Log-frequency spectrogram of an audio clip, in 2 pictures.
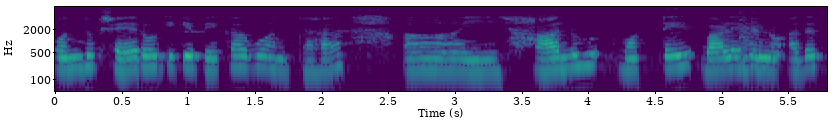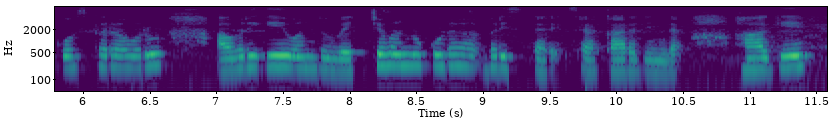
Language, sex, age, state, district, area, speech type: Kannada, female, 45-60, Karnataka, Udupi, rural, spontaneous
